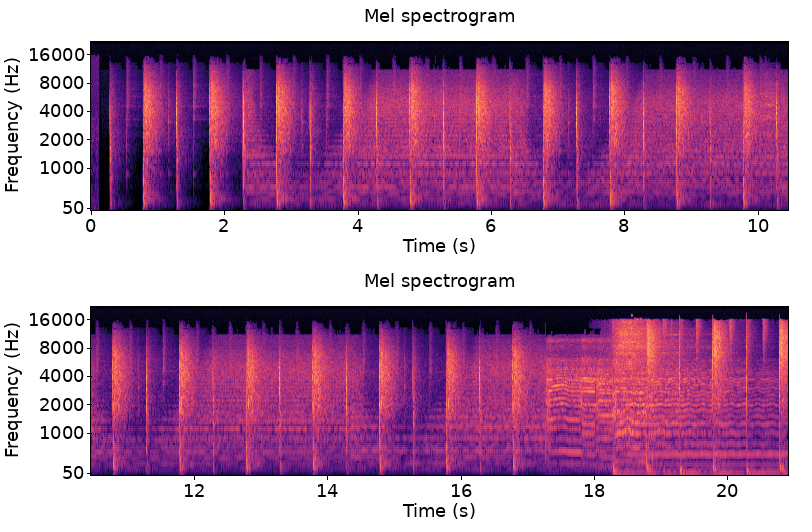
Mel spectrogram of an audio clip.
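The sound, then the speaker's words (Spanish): A rock band's new single plays with steady, evenly spaced drum hits under sustained guitar chords, no voice, before the sound abruptly thins and turns brighter near the end. “Hay nuevo single de la banda, está disponible en todas las plataformas digitales y suena así.”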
